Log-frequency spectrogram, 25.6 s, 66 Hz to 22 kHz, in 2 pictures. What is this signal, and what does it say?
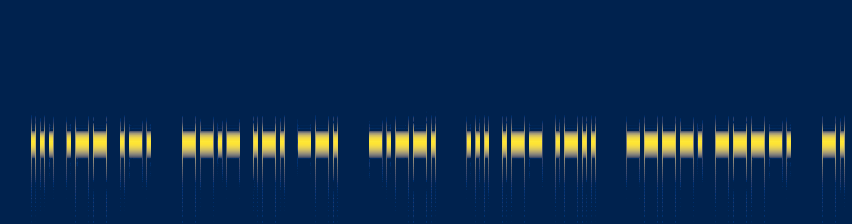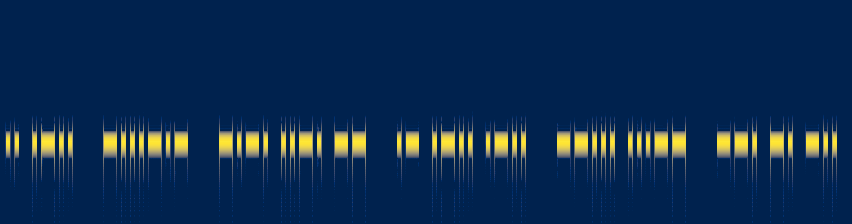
Morse code, heard as a keyed tone, about 18 wpm, 550 Hz. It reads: SWR QRG <KN> SWL 99 NIL <BK> CFM ALL 73 GND
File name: naukapodstaw / skroty / skroty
